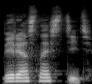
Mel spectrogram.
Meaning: to reequip, to replace old equipment of
- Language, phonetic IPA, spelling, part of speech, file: Russian, [pʲɪrʲɪəsnɐˈsʲtʲitʲ], переоснастить, verb, Ru-переоснастить.ogg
